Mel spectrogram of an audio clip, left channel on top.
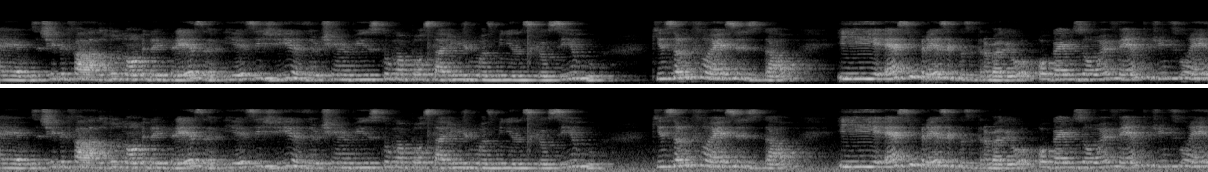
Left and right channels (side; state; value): right; noise; rumble, 13 dB below the sound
